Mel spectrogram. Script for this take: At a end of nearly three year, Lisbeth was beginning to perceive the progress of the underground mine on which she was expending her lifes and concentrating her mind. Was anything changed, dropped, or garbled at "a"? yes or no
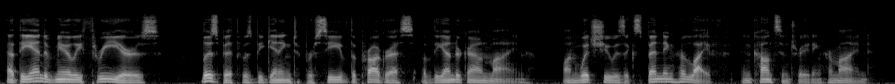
yes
